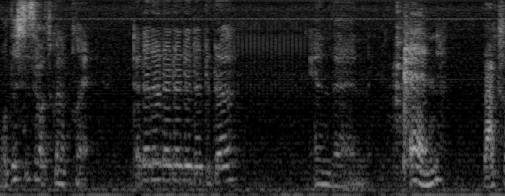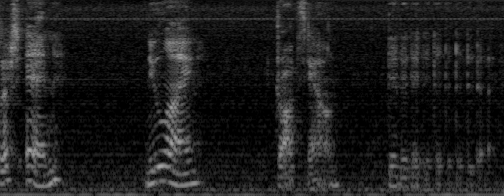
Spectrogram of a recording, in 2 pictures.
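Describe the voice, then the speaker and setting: Audible room echo around a woman speaking at a moderate pace. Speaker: hobbyist programmer. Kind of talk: coding tutorial walkthrough. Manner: casual, self-correcting.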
